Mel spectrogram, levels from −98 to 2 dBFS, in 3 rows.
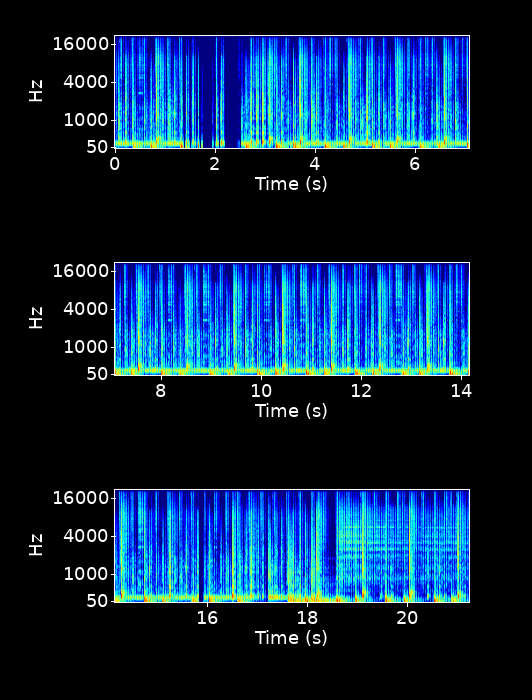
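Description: From the start and through the whole piece of music, the level pulses in a fast, rough flutter, around 20 times a second, with a tremolo that dips about 60 dB deep. This is overlap-add ripple. The audio was split into windowed frames and rebuilt with an overlap whose windows don't add up to a steady gain, so the level swells and sinks once per frame.

Between 1.34 and 2.53 s the music drops out in a run of short silent holes, each entered and left with a quick fade of about 20 ms. Roughly two-thirds of a second of sound goes missing across that stretch, and the longest single gap is 0.26 s. A second, brief hole follows from 15.80 to 15.94 s, about 96 ms long, which fits the loss of a few frames. Both are digital broadcast dropouts. The receiver stopped getting frames it could decode, muted until valid ones returned, and the material sent during those gaps is gone.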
